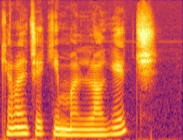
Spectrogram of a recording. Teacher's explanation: Yes, no question なので語尾はあげます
